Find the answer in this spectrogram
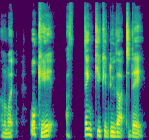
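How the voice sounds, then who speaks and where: A medium-pitched Scottish man in his fifties speaks fairly quickly while telling an anecdote as an executive guest in an interview. His manner is relaxed, and he recounts conversations he took part in.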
